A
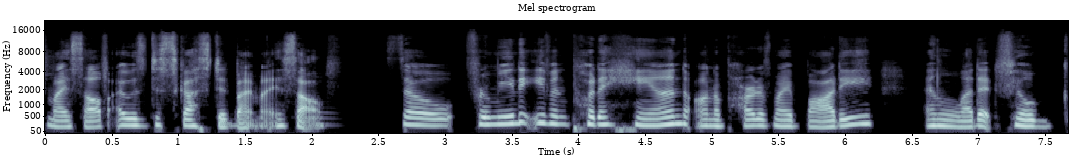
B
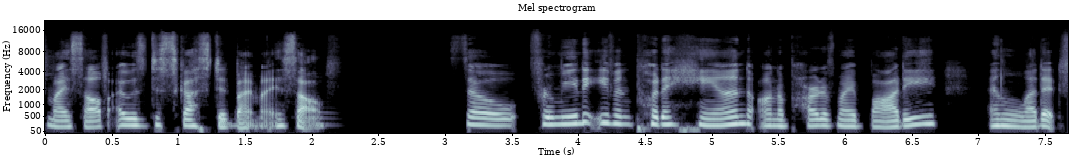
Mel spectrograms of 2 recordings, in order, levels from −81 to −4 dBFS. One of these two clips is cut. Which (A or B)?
A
